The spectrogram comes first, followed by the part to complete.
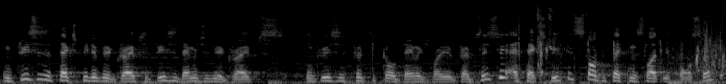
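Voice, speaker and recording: A man's voice: a little high, very animated, fairly quick, hardly any pauses, dark tone. A man giving casual let's-play commentary, thinking aloud and saying 'okay' a lot. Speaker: gaming video creator. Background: faint game music.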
